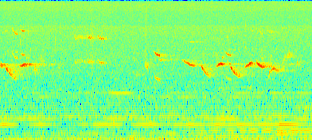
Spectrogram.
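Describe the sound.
A fox sparrow, a small dark thicket bird, sings melodic, sweeping whistled notes. They are sparse at first and more frequent in the second half, over a steady low hum and background noise.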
